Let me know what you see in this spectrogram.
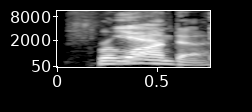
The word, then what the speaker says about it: Rwanda: Okay, so you actually just say it how it's spelled. Rwanda.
